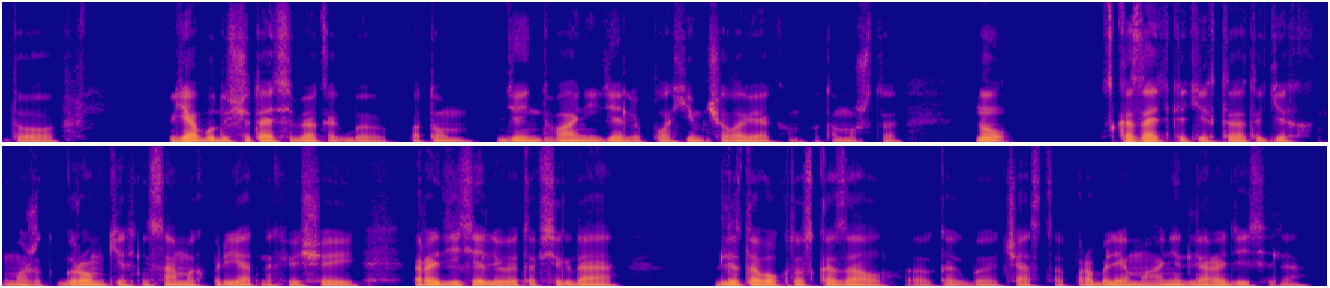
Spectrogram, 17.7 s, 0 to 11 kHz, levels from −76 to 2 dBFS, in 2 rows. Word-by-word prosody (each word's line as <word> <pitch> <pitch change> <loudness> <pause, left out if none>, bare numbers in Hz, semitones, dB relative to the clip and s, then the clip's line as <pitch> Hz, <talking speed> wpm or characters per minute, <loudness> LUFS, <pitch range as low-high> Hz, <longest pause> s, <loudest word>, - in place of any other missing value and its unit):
то 75 0 -2 0.7
я 95 +2 +7
буду 85 -1 +3
считать 85 +1 +2
себя 80 -2 +1
как 70 -2 -5
бы 65 -3 -5
потом 70 -1 -5
день, 80 0 +1
2, 80 +4 +2
неделю 75 0 0
плохим 75 -1 -4
человеком. 75 -3 -2
Потому 70 +1 -10
что, 65 +1 -10 0.5
ну, - - +4 0.6
сказать 95 -3 +4
каких-то 85 -1 -2
таких, 80 0 -5
может, 80 -2 -4
громких, 85 -2 +2
не 75 - -5
самых 75 -4 -1
приятных 75 -2 -2
вещей 75 0 0 0.3
родителю- 90 - +4
это 75 - 0
всегда 75 -1 0 0.6
для 85 +1 +3
того, 85 -1 +6
кто - - -2
сказал, 75 -3 0
э, 65 -1 -8
как 70 -4 -5
бы, 65 0 -5
часто 70 -2 -5
проблема, 70 -2 0
а - - -2
не 75 -1 +1
для 75 +2 0
родителя. 75 +2 -3
75 Hz, 140 wpm, -26 LUFS, 70-80 Hz, 0.7 s, я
